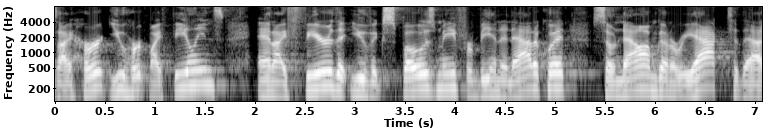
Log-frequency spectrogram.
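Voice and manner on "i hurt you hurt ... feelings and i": ordinary delivery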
